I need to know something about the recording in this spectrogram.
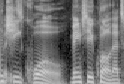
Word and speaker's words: Ming-Chi Kuo: But among financial analysts, and I don't remember how to pronounce his name. Ming-Chi Kuo. Ming-Chi Kuo, that's correct.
